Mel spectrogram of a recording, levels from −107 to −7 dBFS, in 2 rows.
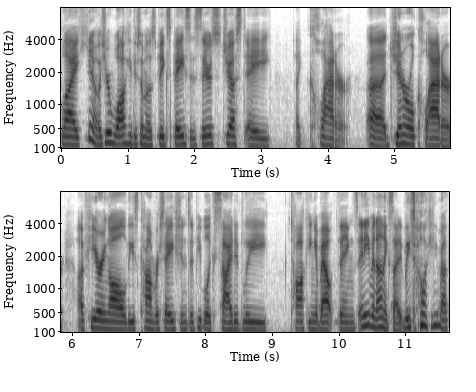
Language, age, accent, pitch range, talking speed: English, 20-39, American, 150-185 Hz, 185 wpm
